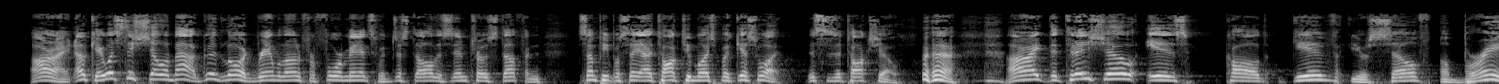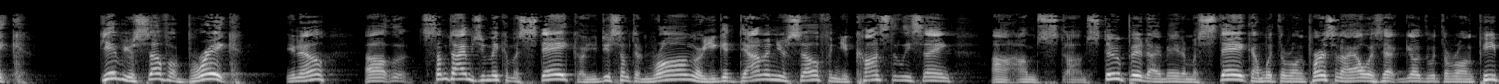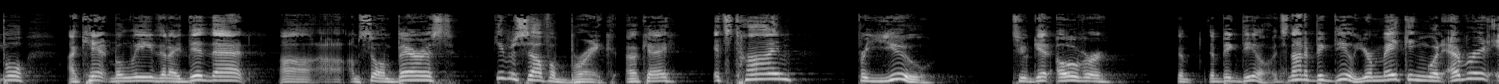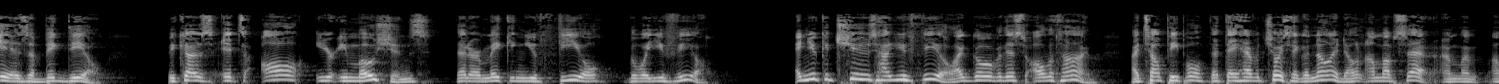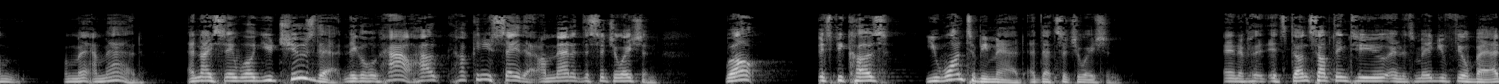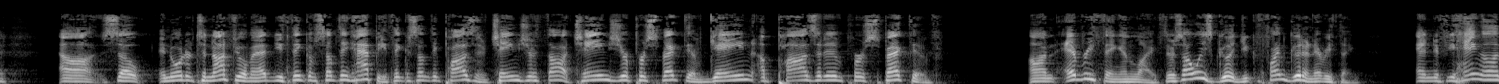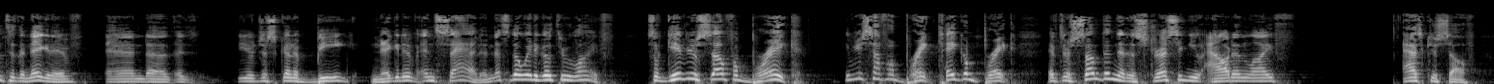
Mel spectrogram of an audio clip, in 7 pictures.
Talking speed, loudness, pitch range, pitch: 185 wpm, -19 LUFS, 135-195 Hz, 165 Hz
